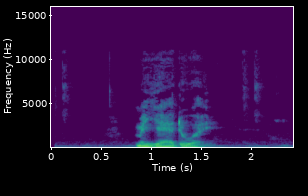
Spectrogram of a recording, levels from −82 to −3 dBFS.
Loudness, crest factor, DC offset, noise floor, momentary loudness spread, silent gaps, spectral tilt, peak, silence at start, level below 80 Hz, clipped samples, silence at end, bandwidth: -29 LUFS; 18 dB; under 0.1%; -62 dBFS; 11 LU; none; -7.5 dB/octave; -14 dBFS; 0.85 s; -50 dBFS; under 0.1%; 0.8 s; 11 kHz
